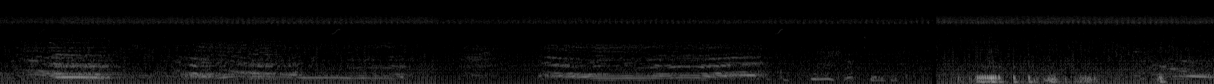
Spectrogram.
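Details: Red deer stag roaring during the September–October rut on a mountain pasture: several long, deep, wavering groaning roars with rising and falling harmonics, then a harsher, louder burst near the end. Steady faint hiss behind.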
